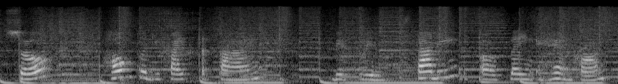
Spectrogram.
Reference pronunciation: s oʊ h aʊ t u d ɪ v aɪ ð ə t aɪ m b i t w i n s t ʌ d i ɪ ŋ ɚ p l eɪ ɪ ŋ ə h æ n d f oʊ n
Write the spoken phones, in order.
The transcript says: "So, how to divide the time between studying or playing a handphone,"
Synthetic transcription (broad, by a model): s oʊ h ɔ t u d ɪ f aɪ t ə t aɪ m b i t w i n s t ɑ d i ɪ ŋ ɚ p l eɪ ɪ ŋ ə h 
